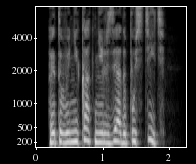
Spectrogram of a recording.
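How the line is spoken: Frightened. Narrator (Russian): испуганно сказал Ирвинг

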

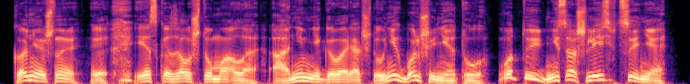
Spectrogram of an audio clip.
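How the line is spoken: Laughing. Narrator (Russian): посмеялся я

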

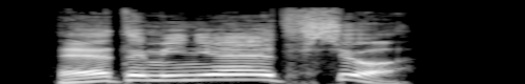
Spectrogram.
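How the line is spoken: Joyful proclamation. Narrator (Russian): радостно провозгласил Лонгросс

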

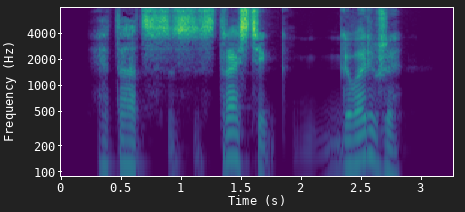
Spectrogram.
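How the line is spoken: Stammering. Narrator (Russian): заикаясь, сказал парень

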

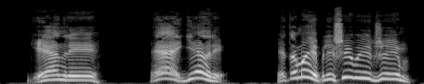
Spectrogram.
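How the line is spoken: Yelling. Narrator (Russian): Орал этот недоумок

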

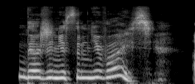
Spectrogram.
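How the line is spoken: Ringing laugh. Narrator (Russian): Она звонко рассмеялась

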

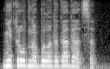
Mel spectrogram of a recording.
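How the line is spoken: Grumbled. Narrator (Russian): буркнул король, который недолюбливал Вышемира

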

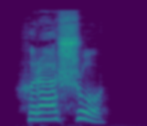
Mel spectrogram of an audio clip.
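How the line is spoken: Doubtful grumble. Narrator (Russian): пробурчала я, все еще испытывая определенные сомнения

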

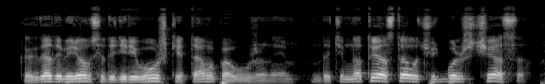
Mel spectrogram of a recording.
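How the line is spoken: Grumbling bearded man. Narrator (Russian): проворчал бородач

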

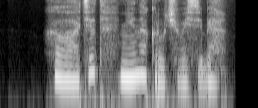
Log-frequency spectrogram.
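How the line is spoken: Muttered aloud. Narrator (Russian): вслух пробормотала Лиля

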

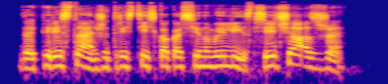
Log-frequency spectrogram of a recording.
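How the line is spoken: Displeased growl. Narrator (Russian): зарычал пришелец недовольно

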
